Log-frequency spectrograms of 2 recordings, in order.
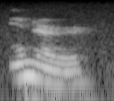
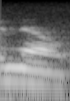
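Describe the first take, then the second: First: The name ends with an R sound. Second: The name ends with an L sound. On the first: The speaker calls it right. "It's supposed to be Inner" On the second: The speaker calls it wrong. "it's not Enel"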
